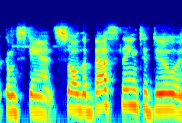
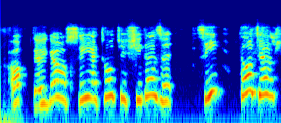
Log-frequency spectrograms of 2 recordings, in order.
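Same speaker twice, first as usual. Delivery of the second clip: pet talk; 9 semitones higher than usual. Real, not acted. Talking to her pet bird.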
